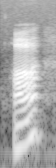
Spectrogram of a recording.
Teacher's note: actually first of the six guttural letters because when you say you should feel the vibration in the middle part of the throat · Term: ha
